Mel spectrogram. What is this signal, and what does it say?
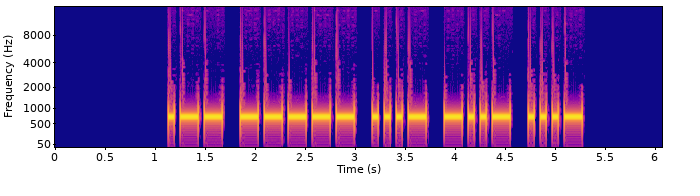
Morse code, heard as a keyed tone, about 20 wpm, 700 Hz. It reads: W0VXV
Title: USA Call Signs - 5 Characters - 2x Character Spacing - 20wpm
